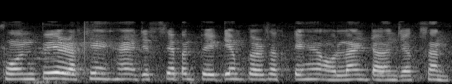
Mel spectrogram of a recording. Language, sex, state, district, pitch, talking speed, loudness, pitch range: Hindi, female, Uttarakhand, Tehri Garhwal, 235 Hz, 160 wpm, -18 LUFS, 225-245 Hz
